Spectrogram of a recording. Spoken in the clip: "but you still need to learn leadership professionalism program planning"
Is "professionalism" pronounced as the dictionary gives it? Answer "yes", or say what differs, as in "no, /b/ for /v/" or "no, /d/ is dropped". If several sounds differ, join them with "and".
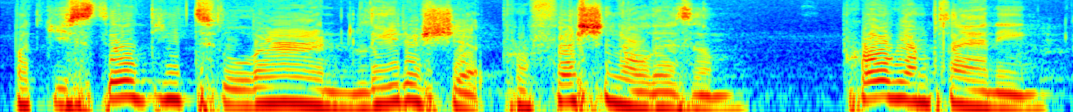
yes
